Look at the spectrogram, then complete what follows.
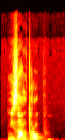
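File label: "mizantrop", Azerbaijani; Orfoqrafiya Lüğəti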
